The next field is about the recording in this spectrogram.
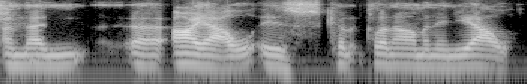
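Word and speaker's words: Llanarmon-yn-Iâl: And then IL is Llynarmon in Yal.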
